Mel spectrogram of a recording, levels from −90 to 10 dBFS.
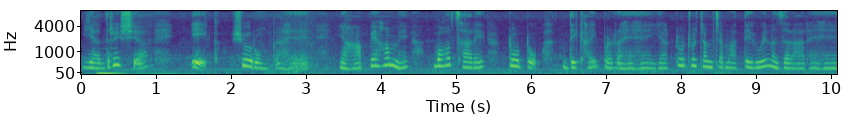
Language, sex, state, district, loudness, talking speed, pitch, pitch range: Maithili, female, Bihar, Saharsa, -19 LUFS, 145 wpm, 225 Hz, 200-275 Hz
